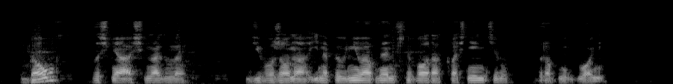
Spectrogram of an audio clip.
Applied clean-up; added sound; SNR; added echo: neural separator model SepFormer DNS4.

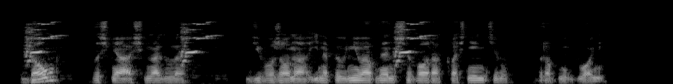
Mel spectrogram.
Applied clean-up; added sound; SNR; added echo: neural mask model Resemble Enhance denoiser.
